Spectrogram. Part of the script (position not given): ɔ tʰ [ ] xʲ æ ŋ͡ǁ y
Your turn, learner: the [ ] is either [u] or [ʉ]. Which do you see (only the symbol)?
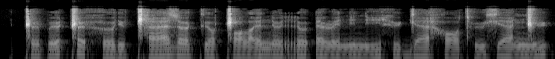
ʉ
